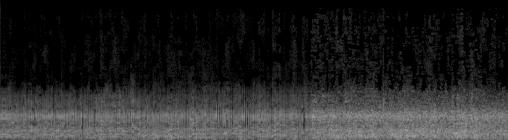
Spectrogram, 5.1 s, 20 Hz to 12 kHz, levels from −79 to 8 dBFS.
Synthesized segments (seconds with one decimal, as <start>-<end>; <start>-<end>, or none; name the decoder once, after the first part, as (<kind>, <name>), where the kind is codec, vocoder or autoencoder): 0.0-3.1 (vocoder, BigVGAN v2)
